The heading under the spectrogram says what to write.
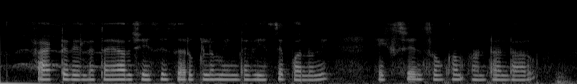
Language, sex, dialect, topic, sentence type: Telugu, female, Southern, banking, statement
